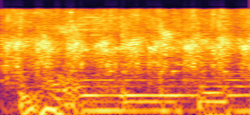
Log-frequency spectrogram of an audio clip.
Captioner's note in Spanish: aplausos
